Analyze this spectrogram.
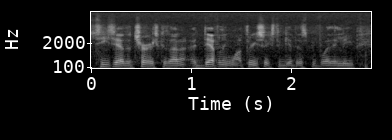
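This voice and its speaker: This man's voice sits at a medium pitch with a dark, mellow tone. Room echo is audible. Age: 60s. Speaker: pastor. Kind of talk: lecture. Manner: animated; repetitive, stammering restarts.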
